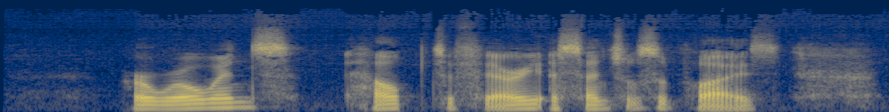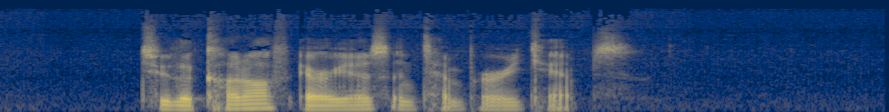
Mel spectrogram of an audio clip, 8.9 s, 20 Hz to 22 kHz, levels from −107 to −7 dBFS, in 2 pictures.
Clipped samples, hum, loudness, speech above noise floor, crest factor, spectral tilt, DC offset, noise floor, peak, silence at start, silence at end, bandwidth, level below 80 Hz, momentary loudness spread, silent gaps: under 0.1%; none; -33 LUFS; 46 dB; 24 dB; -5 dB/octave; under 0.1%; -78 dBFS; -10 dBFS; 0.7 s; 1.3 s; 14 kHz; -74 dBFS; 12 LU; none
